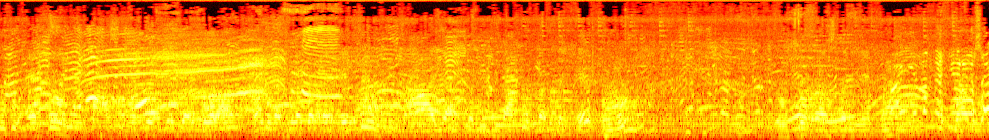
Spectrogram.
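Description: A crowd of spectators murmurs and calls out nearby, outdoors.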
